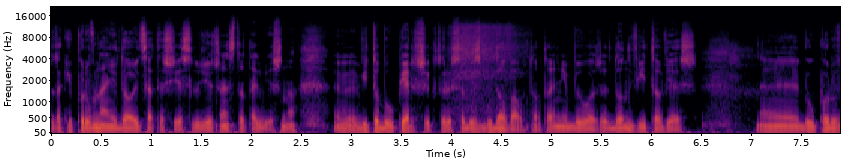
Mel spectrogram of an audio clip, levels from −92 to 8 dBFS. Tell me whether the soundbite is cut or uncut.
uncut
